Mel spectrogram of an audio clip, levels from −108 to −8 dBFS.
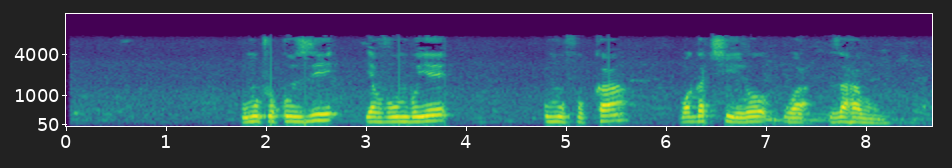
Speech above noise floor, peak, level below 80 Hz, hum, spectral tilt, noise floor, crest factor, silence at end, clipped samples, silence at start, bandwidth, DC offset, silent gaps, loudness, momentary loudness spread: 38 dB; -4 dBFS; -56 dBFS; none; -7 dB/octave; -56 dBFS; 16 dB; 0.45 s; under 0.1%; 1.75 s; 7.8 kHz; under 0.1%; none; -19 LUFS; 11 LU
